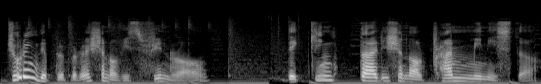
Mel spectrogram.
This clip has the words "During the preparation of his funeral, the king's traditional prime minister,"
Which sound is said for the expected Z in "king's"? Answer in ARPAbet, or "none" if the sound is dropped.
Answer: none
